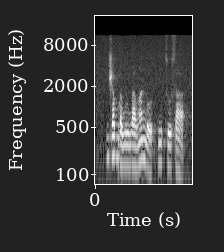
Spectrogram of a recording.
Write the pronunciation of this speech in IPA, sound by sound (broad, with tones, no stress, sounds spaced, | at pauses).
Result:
d͡ʒ a˦ ɡʷ a˨ w u˨ w a˨ β ã˦ ŋ o˨ | i˨ t͡s u˨ s a˨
